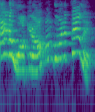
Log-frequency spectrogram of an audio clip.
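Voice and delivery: put-on high childish refusal; high, bratty I'm-telling voice; defiant little girl. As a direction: act out a stubborn kid who won't be hushed. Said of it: "She said".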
